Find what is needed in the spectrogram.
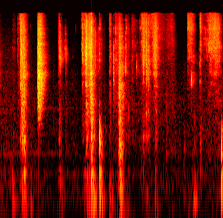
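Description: Cardboard shipping carton being opened by hand: a run of short, irregular scrapes and rustles of cardboard and tape as the taped flaps are cut free and pulled up.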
